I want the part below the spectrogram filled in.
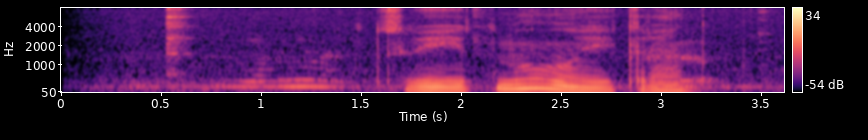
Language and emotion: Russian, sad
